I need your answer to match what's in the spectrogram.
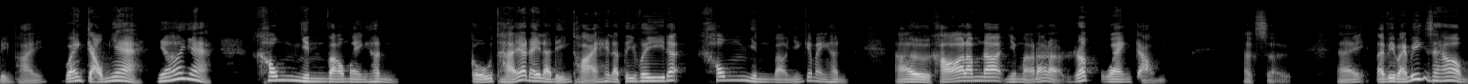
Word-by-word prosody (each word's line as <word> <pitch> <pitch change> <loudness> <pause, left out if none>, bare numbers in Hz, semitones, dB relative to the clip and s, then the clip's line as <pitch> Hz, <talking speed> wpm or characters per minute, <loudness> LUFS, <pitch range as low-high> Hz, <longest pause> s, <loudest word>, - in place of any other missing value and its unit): điện 95 +1 -6
thoại, 95 +2 -9 0.2
quan 150 +5 +3
trọng 120 -1 +2
nha, 170 - +3
nhớ 185 - +2
nha, 195 - +2 0.4
không 190 0 0
nhìn 135 -4 0
vào 130 -2 +3
màn 125 -1 -4
hình, 120 -6 -4 0.7
cụ 115 +5 +1
thể 110 - +2
ở 210 - +6
đây 155 -1 +4
là 130 - +3
điện 110 +2 -4
thoại 100 -1 0
hay 150 +4 -5
là 120 - 0
TV 145 +5 -2 0.2
đó, 195 - +3 0.2
không 190 +1 -4
nhìn 125 -7 -4
vào 110 -2 -4
những 110 +3 -10
cái 175 - -6
màn 135 -6 -6
hình. 110 -5 -8 0.5
Ừ, 120 +2 +3
khó 120 +7 +4
lắm 170 +1 +3
đó, 175 -1 +5
nhưng 120 0 -7
mà 105 -1 -3
đó - - 0
là - - -1
rất - - +4 0.2
quan 125 -1 +1
trọng, 95 -3 -4 0.9
thật - - -11
sự, - - -14 0.5
đấy. 110 +4 -6
Tại 120 - 0
vì 145 0 +3
bạn 130 +7 +3
biết 245 +5 +2
sao 175 +1 +1
hông? 115 -12 +2
125 Hz, 205 wpm, -21 LUFS, 110-170 Hz, 0.9 s, ở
